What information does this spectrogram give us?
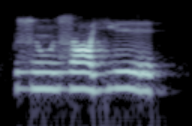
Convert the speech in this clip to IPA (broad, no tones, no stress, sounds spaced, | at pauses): z ũ z ɒ zʲ e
